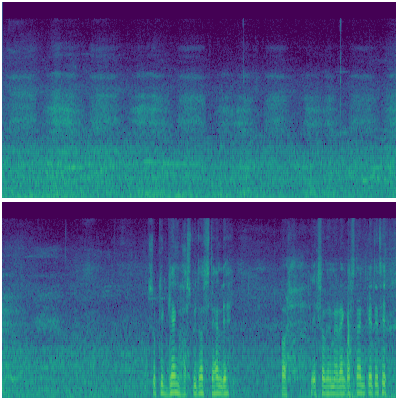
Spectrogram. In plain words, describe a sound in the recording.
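Traffic hums along a street outdoors.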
